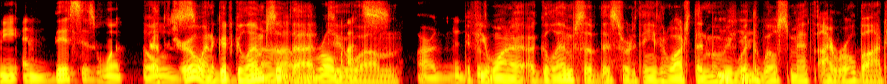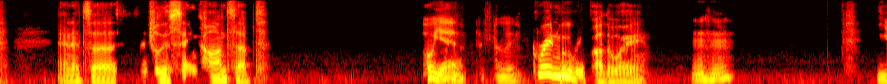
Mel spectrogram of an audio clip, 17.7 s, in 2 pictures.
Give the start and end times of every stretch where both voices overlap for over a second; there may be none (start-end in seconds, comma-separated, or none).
2.6-3.9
